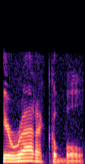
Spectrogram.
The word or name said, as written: eradicable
